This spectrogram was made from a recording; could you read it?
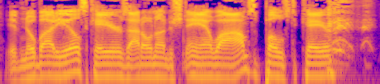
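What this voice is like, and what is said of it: Randy Moss impression. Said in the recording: “on point Randy Moss impersonation”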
